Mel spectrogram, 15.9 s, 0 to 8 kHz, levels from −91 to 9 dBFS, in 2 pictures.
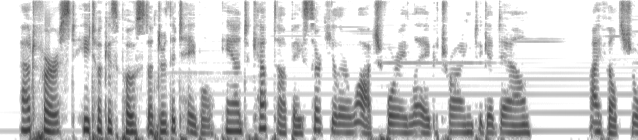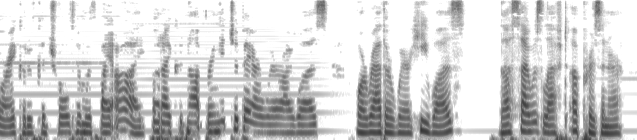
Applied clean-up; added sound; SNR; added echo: classical method spectral subtraction.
